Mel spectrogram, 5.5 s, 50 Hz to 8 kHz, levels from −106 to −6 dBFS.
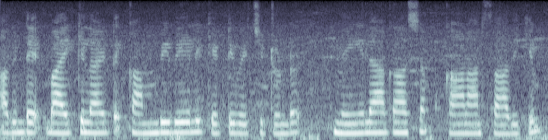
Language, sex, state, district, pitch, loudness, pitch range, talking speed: Malayalam, female, Kerala, Kollam, 210 Hz, -17 LUFS, 200-215 Hz, 110 wpm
